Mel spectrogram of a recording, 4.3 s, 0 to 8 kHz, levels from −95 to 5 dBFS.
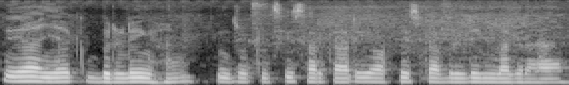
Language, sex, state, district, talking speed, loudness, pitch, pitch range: Hindi, male, Jharkhand, Palamu, 185 wpm, -17 LUFS, 140 Hz, 135-145 Hz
